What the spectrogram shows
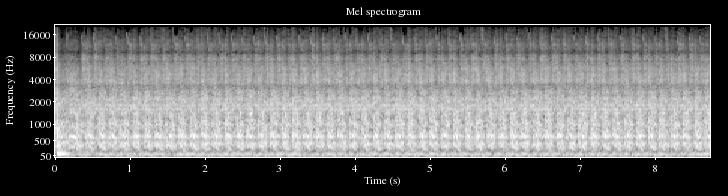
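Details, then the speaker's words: Land Rover Discovery 300Tdi diesel, first start after a donor engine swap with a mechanical injection pump, new timing belt, alternator, turbo and valve clearances set. It fires straight away and settles into an even, steady idle clatter with no misses or knocks; the oil pressure light goes out. Healthy idle. "oh pressure light's gone out amazing good that sounds mint as well that sound"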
